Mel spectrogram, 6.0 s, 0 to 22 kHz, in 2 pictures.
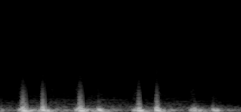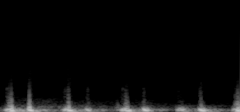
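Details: Heartbeat of a medically fit person recorded with several precision contact microphones: steady low lub-dub about 83 a minute; occasional doubled click from ~6 ms delay between overlapping microphones. Normal heart sounds.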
